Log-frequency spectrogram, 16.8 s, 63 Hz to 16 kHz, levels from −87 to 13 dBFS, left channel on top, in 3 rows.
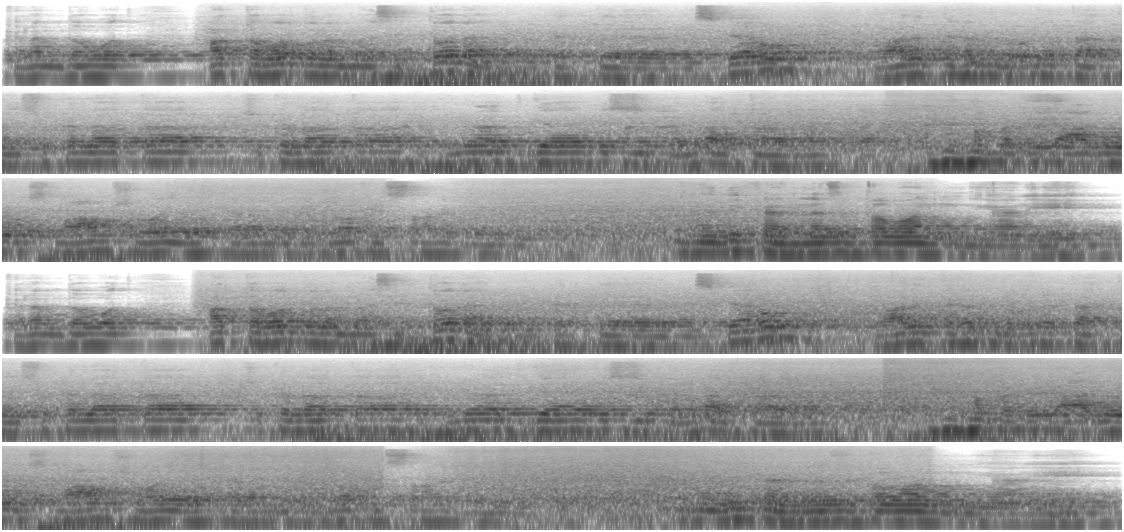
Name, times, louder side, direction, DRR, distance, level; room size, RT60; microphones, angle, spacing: voice 1, 0.1-0.6 1.0-6.5 6.8-9.6 10.5-13.8, equal, 5° right, 0 dB, 0.5 m, -23 dB
sound 1, 0.9-15.9, right 2 dB, 90° right, 0.6 m, -31 dB
sound 2, 2.4-8.1, left 1 dB, 25° left, 1.1 m, -44 dB
voice 2, 9.5-10.9 14.6-16.6, left 1 dB, 70° left, 4 dB, 0.6 m, -23 dB
8.2 x 5.9 x 3.2 m, 2.2 s
head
